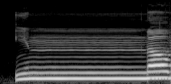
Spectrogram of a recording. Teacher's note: lam jalalah dibaca tafkhim karena sebelumnya berharakat fathah. Cara bacanya lam dibaca tebal.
